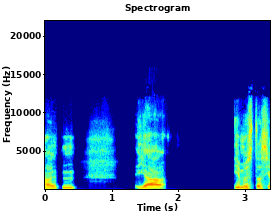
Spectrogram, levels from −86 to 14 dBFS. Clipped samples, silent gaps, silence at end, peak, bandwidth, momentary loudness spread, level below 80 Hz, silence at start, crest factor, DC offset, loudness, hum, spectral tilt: under 0.1%; 2.03-2.83 s; 0 s; 0 dBFS; 12.5 kHz; 24 LU; -64 dBFS; 0 s; 16 dB; under 0.1%; -15 LUFS; none; -3.5 dB/octave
